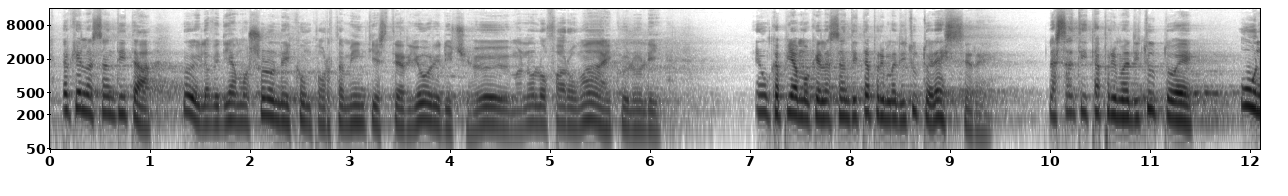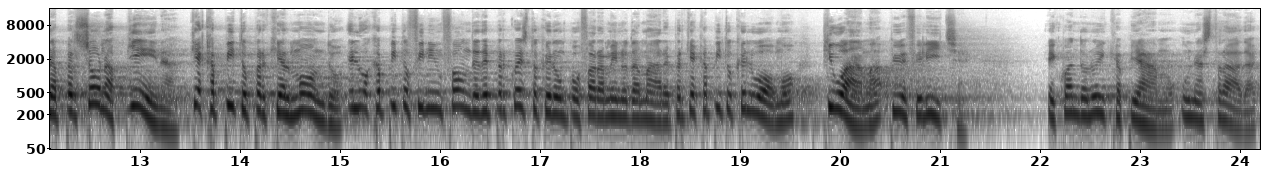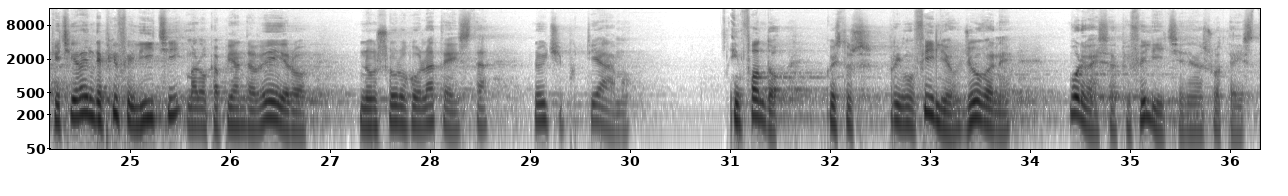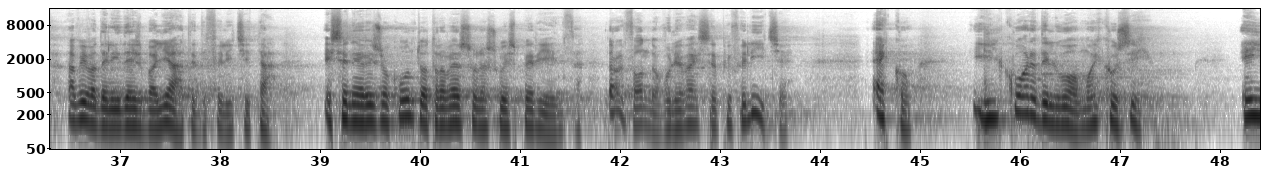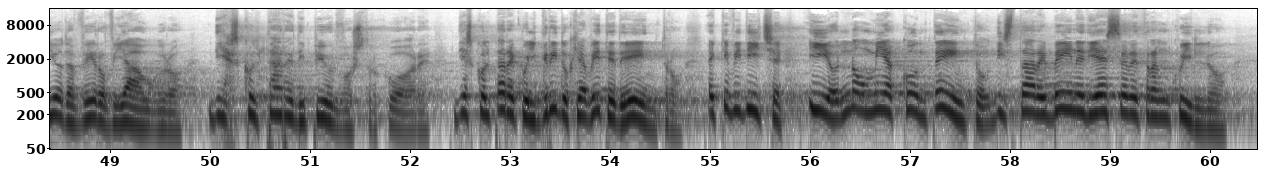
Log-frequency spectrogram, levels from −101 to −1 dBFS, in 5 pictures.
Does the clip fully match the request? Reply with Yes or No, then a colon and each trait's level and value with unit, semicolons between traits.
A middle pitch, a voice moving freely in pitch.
Yes: medium, 170 Hz; wide, 7.8 semitones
